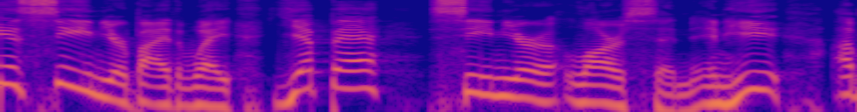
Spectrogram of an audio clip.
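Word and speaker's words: Jepe: Is this Jeep Larson? Jeep. It's spelled J E P E. No, it is not Jeep, man. It is Yep.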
